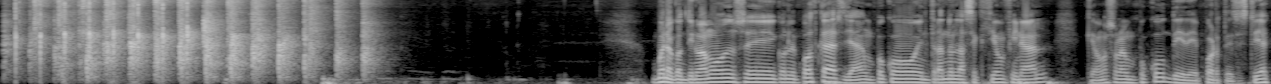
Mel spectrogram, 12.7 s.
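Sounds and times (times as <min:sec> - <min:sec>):
applause, hands clapping: 0:00.0 - 0:04.0
speech: 0:06.6 - 0:12.7.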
